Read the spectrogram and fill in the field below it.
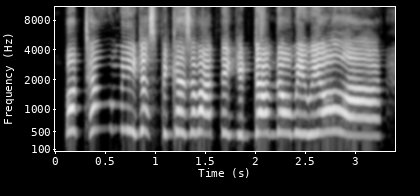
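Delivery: high, indignant Southern drawl; exaggerated Southern drawl. Proud Southerner rebukes Yanks for thinking her dumb, Southern drawl. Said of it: "I've given her the one with the drawl".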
